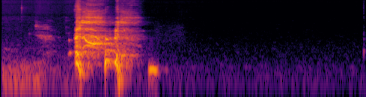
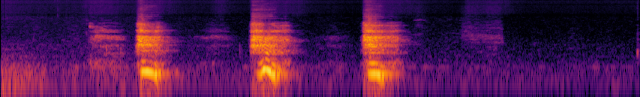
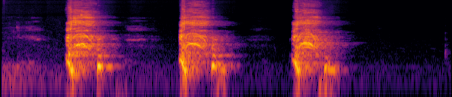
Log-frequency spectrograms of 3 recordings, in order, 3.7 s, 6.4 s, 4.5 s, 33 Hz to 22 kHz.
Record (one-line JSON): {"cough_length": "3.7 s", "cough_amplitude": 32090, "cough_signal_mean_std_ratio": 0.35, "exhalation_length": "6.4 s", "exhalation_amplitude": 30819, "exhalation_signal_mean_std_ratio": 0.34, "three_cough_length": "4.5 s", "three_cough_amplitude": 32155, "three_cough_signal_mean_std_ratio": 0.43, "survey_phase": "beta (2021-08-13 to 2022-03-07)", "age": "45-64", "gender": "Female", "wearing_mask": "No", "symptom_none": true, "smoker_status": "Never smoked", "respiratory_condition_asthma": false, "respiratory_condition_other": false, "recruitment_source": "REACT", "submission_delay": "1 day", "covid_test_result": "Negative", "covid_test_method": "RT-qPCR"}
